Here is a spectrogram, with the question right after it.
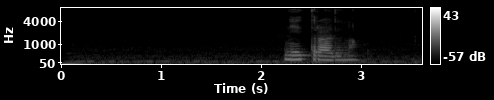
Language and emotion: Russian, neutral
